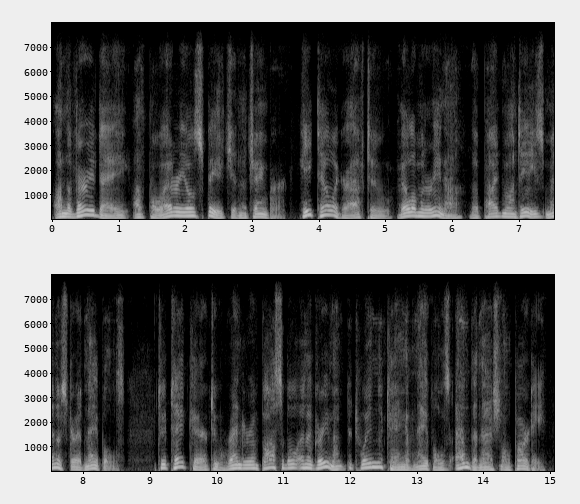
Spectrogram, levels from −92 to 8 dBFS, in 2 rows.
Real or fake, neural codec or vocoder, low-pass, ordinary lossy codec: fake; codec, 44.1 kHz, 3.4 kbps, Pupu-Codec; 7.2 kHz; Opus, 24 kbps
